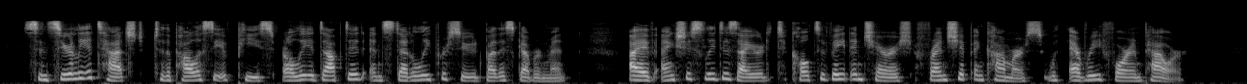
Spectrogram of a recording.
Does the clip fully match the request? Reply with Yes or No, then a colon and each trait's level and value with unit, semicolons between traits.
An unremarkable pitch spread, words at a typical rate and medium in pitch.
No: average, 4.5 semitones; average, 145 wpm; high, 195 Hz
